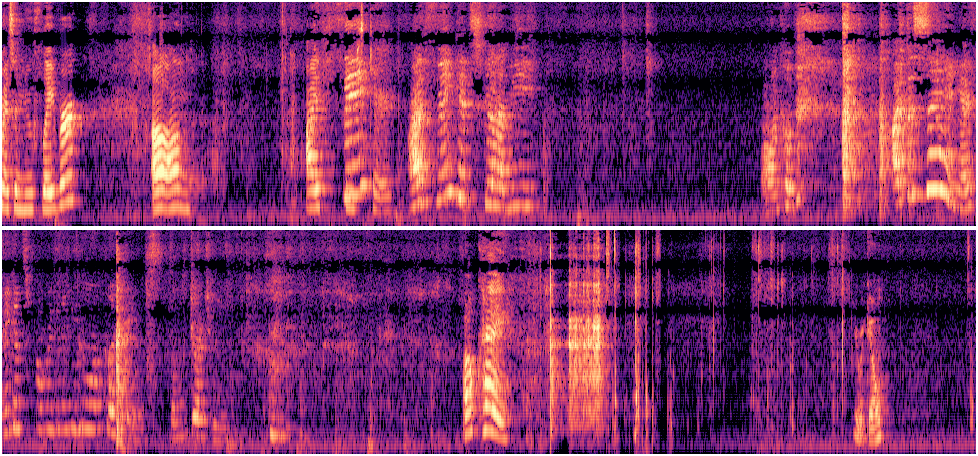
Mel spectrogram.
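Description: A young girl talks close by, in a sulky, drawn-out voice.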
